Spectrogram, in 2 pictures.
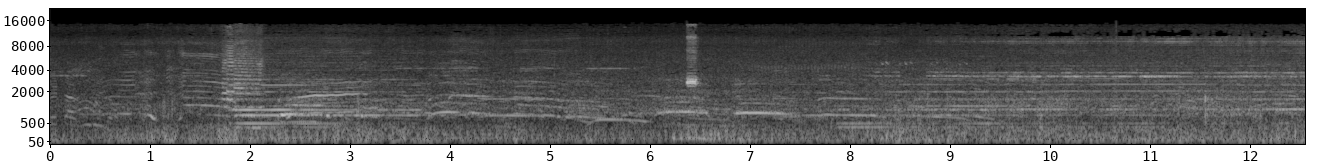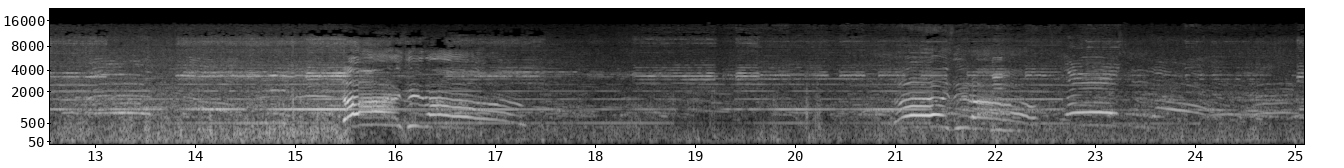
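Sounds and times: voices shouting: 0.0s - 25.0s
vehicle horns sounding: 1.7s - 3.5s, 6.3s - 6.7s, 7.7s - 15.7s, 16.9s - 25.0s.

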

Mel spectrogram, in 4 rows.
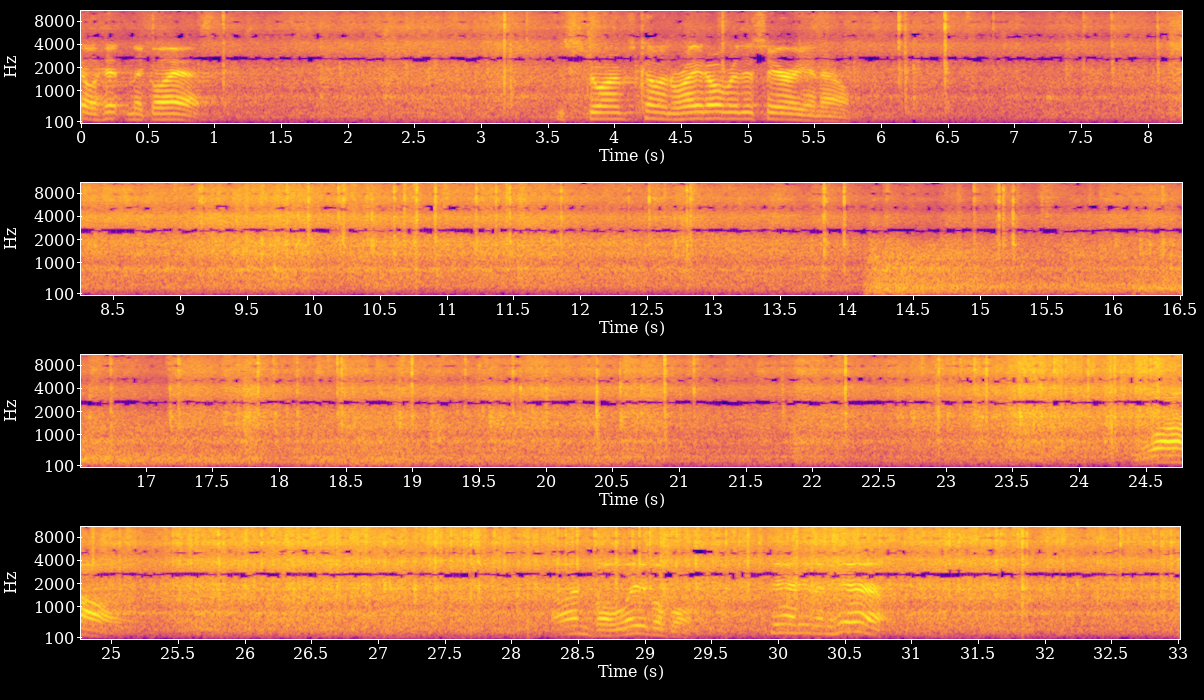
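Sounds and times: hail hitting window glass: 0.0s - 33.0s.

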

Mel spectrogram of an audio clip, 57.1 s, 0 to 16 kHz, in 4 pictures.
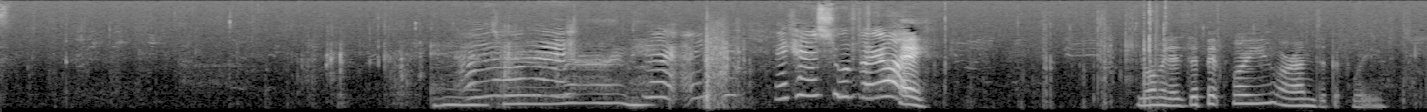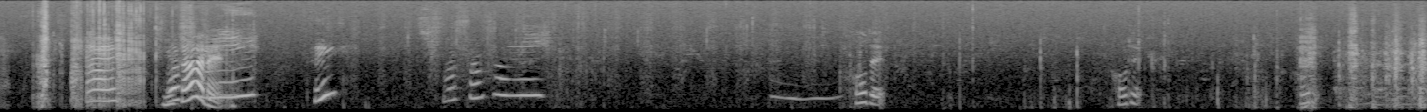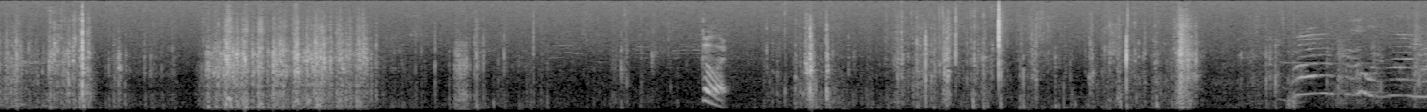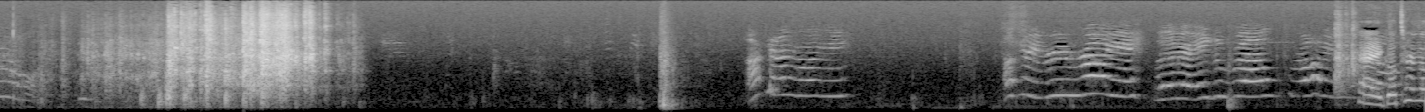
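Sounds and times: rustling and scratching on fabric: 0.0s - 46.4s.

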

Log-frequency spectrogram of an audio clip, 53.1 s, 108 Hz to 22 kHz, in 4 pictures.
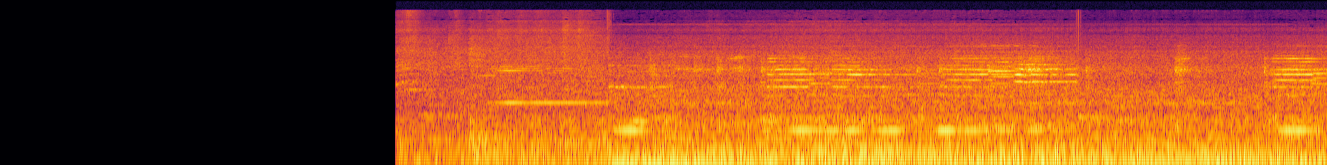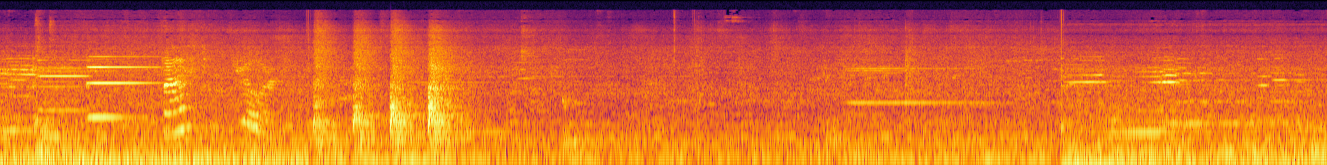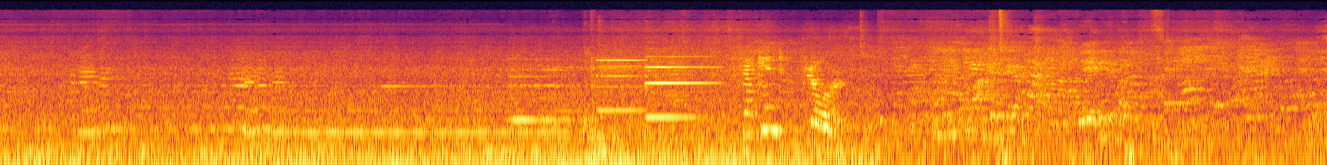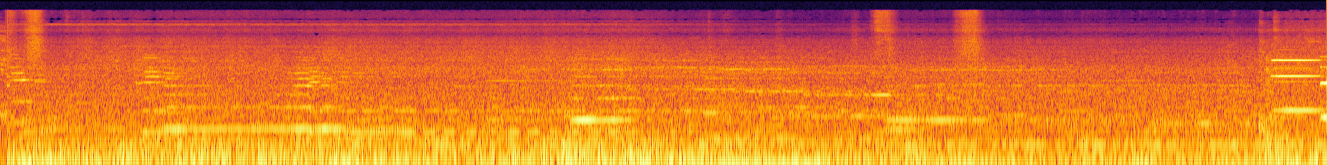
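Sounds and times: lift cabin low hum: 4.0s - 16.4s, 18.0s - 53.0s
lift tones: 4.0s - 16.4s, 18.1s - 36.7s
lift doors sliding open: 4.0s - 34.0s, 39.8s - 53.0s.

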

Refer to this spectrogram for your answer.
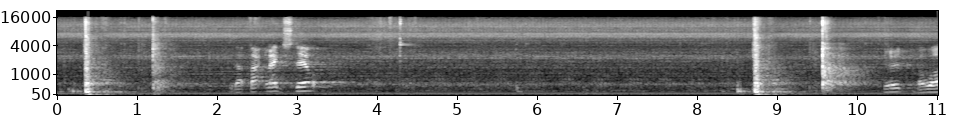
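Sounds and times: steady low hum: 0.0s - 11.0s
bowling machine firing thump: 0.2s - 1.6s, 8.5s - 10.2s.

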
